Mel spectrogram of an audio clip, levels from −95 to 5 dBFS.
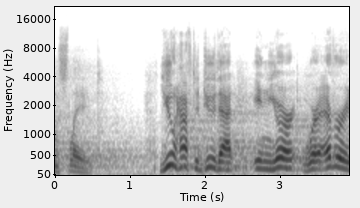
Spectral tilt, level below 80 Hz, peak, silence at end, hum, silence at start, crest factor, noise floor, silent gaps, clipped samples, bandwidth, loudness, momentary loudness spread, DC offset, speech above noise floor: -7 dB/octave; -58 dBFS; -10 dBFS; 0 s; none; 0 s; 16 dB; -52 dBFS; none; under 0.1%; 11.5 kHz; -24 LUFS; 11 LU; under 0.1%; 28 dB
